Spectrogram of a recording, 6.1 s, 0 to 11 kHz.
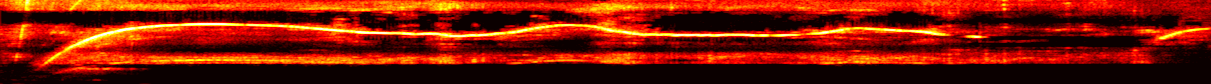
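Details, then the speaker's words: A dental implant drill's high, thin, wavering whine spins up and runs steadily while boring the implant site. "刚开始钻孔要选择8毫米的小钻头，为了穿透坚硬的牙槽骨，医生调高了钻头速度，一切准备就绪，钻孔就开始了。"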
